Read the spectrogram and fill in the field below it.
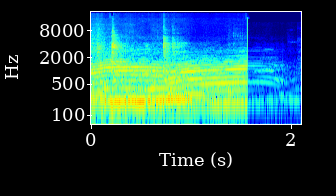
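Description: A cow on a cattle ranch gives one loud, close, drawn-out moo that wavers in pitch and cuts off sharply, leaving near silence.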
